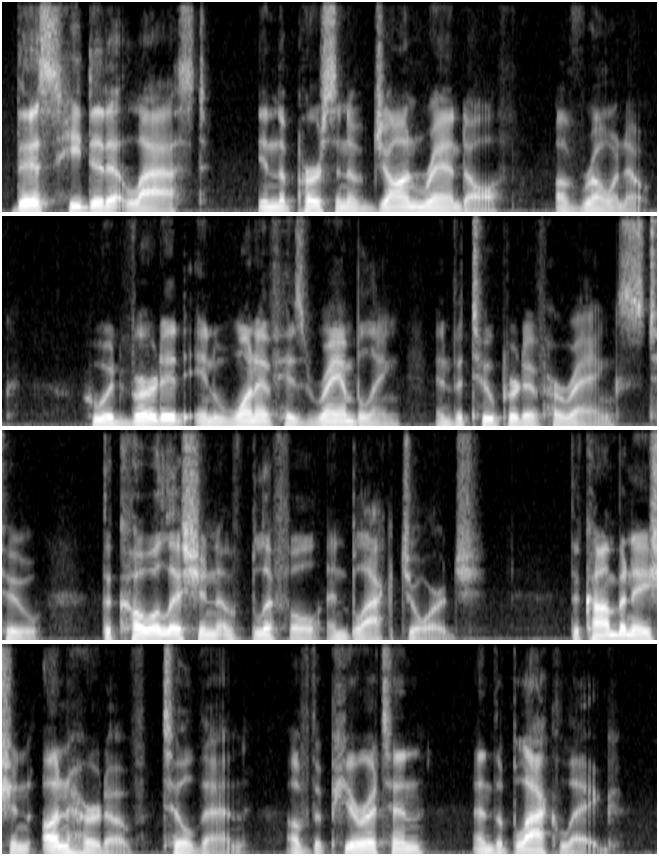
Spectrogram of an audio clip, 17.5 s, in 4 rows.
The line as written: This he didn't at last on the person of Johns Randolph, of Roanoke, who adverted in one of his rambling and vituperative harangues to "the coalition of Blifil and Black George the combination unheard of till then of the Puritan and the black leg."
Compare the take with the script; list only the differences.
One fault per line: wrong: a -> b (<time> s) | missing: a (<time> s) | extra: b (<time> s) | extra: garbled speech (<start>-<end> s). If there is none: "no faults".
wrong: didn't -> did (0.5 s)
wrong: on -> in (1.7 s)
wrong: Johns -> John (2.5 s)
